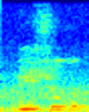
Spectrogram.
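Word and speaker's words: bijoux: Pronúncia igual, biju, singular, biju, plural. Esse X ele é mudo, Ele segue aquela regra geral de pronúncia em que a consoante no final da palavra é muda, não se pronuncia.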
